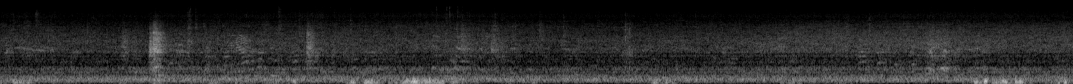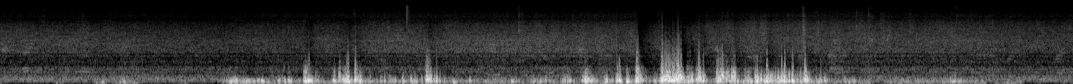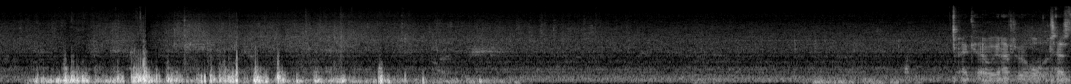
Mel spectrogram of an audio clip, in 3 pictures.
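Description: Two spells of wind buffeting the microphone, a long one about halfway through and a shorter one a few seconds later, over a low, steady outdoor background.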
